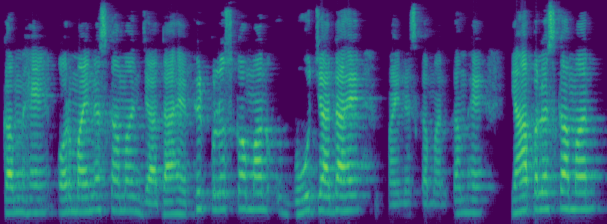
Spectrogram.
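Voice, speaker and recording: A man's voice: high voice, moderate pace, lo-fi sound. Man lecturing, asking and answering himself. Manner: repeats questions and answers them himself; calls students "beta". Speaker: teacher. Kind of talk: classroom lecture.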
